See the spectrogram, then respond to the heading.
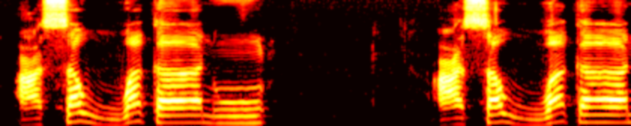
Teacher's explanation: we raise our voice on the wow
